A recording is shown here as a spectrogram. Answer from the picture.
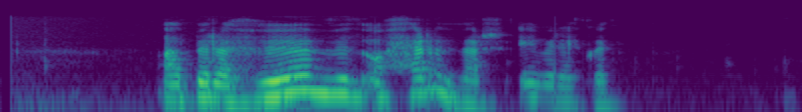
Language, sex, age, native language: Icelandic, female, 40-49, Icelandic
